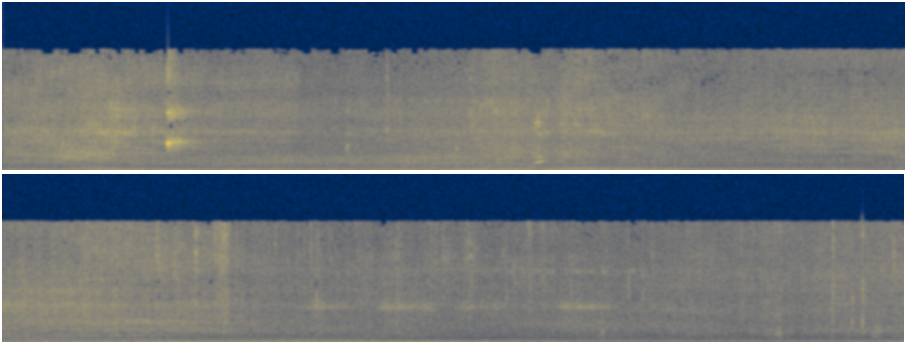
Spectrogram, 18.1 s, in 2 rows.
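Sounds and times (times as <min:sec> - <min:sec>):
vehicle engine idling: 0:00.0 - 0:18.0
faint high-pitched chirps: 0:11.6 - 0:15.5.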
